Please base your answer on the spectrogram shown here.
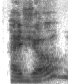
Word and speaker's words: Pageau: I've had people get on my blog, on my channel, and said, you need to talk to Jonathan Pageau. Is that right? That's right. You got the right pronunciation.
